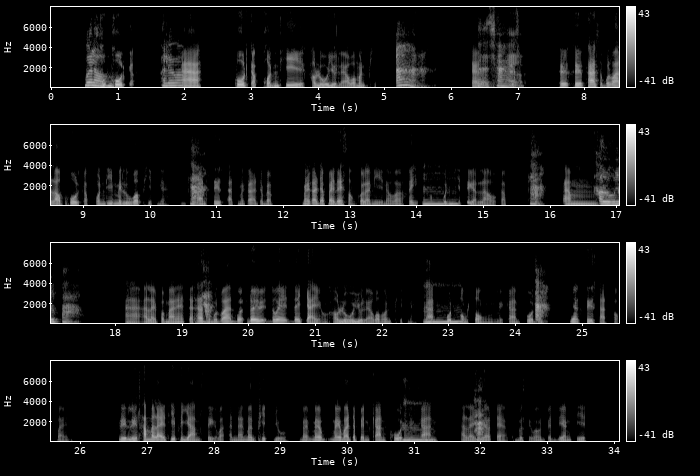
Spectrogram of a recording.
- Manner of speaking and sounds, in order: none
- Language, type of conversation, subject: Thai, unstructured, เมื่อไหร่ที่คุณคิดว่าความซื่อสัตย์เป็นเรื่องยากที่สุด?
